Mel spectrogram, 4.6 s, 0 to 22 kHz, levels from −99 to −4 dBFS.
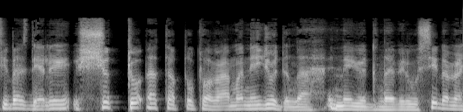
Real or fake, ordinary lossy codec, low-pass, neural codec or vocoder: fake; MP3, 48 kbps; 14.4 kHz; codec, 32 kHz, 1.9 kbps, SNAC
